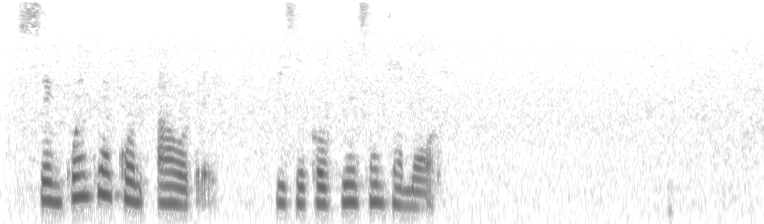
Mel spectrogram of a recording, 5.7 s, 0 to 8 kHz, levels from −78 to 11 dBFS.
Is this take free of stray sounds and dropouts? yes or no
yes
